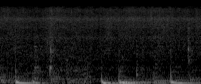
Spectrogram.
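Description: Chopped red onion and green chilli sizzling in oil in a nonstick frying pan, stirred with a spatula, with a few light taps and scrapes.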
